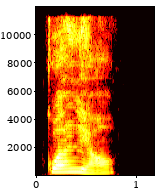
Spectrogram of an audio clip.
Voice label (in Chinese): "官僚", Chinese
